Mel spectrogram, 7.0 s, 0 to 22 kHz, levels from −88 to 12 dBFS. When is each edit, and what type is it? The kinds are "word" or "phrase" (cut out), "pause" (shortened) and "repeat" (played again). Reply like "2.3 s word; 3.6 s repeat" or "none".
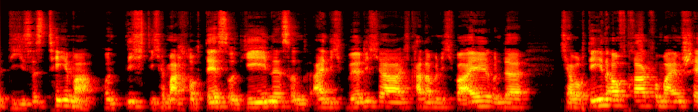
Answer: none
